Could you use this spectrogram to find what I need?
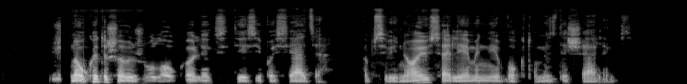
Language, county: Lithuanian, Alytus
